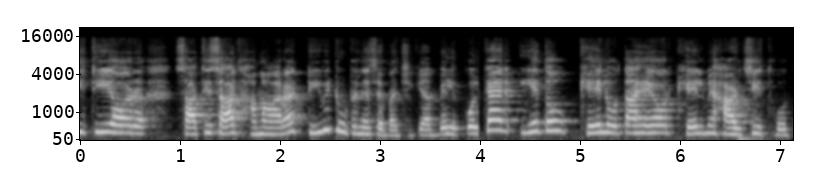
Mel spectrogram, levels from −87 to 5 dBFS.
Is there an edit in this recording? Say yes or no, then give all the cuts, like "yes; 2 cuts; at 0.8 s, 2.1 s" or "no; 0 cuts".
no; 0 cuts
